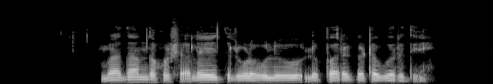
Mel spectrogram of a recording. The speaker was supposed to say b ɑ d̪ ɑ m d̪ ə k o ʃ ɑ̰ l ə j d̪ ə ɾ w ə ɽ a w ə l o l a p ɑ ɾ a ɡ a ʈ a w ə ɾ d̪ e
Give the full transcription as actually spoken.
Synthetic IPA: b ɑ d̪ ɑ m d̪ ə x o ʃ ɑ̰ l ə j d̪ ə l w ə ɽ a w ə l o l a p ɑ ɾ a ɡ a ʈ a w ə ɾ d̪ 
